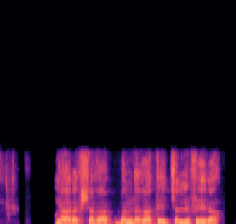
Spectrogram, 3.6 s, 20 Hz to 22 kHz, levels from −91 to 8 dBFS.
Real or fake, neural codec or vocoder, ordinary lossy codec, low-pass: fake; codec, 44.1 kHz, 7.8 kbps, Pupu-Codec; Opus, 64 kbps; 7.2 kHz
